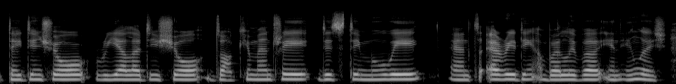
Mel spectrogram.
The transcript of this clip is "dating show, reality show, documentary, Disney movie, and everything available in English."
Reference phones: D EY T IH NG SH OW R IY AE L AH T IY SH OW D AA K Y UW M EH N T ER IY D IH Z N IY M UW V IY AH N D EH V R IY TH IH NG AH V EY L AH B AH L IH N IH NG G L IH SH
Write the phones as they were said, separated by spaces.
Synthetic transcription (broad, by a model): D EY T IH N SH OW R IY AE L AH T IY SH OW D AA K Y UW M EH N T ER IY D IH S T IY M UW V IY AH N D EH R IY T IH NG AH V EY L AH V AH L IH N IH NG G L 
